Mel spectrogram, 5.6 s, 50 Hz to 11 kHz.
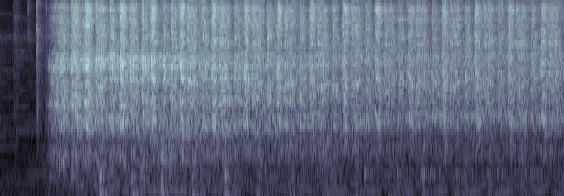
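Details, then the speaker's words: Moto 4 quad being restored, engine cranked: starter spins fast and light, about three even pulses a second; compression lost after burning oil off rings, heard in exhaust; new rings needed. "No good. Compression's too light. You could hear it in the exhaust."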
